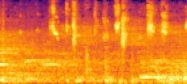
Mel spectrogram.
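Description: Basketball being dribbled on a hardwood arena floor, a run of sharp bounces, over the low background of the arena.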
